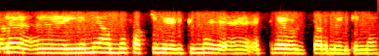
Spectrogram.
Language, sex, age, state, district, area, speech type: Malayalam, female, 18-30, Kerala, Wayanad, rural, conversation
